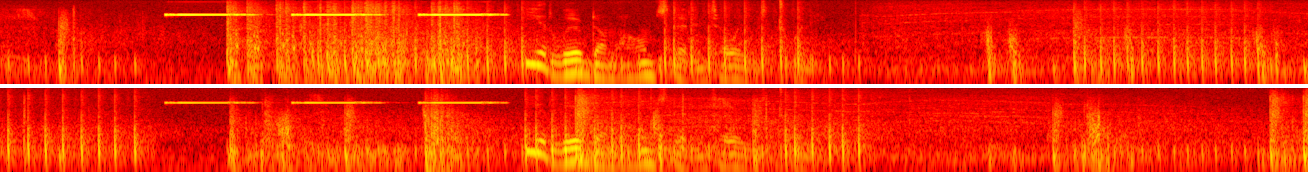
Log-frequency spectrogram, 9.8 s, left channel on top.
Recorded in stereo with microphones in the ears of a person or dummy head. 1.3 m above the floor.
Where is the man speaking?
15° left (ahead or behind).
